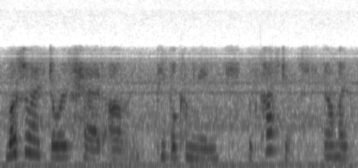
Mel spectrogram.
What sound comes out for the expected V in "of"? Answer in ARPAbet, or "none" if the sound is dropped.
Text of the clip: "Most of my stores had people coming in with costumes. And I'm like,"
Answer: V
